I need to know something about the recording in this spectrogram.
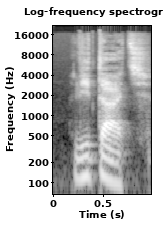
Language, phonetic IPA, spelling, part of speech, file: Belarusian, [vʲiˈtat͡sʲ], вітаць, verb, Be-вітаць.ogg
- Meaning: 1. to greet, to hail, to salute 2. to congratulate, to give best wishes 3. to soar, to hover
